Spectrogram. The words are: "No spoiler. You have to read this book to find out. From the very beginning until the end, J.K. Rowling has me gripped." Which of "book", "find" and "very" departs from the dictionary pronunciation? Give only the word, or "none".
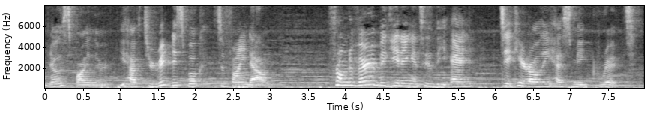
none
